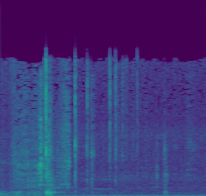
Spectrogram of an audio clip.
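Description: Steady low background hum of a large store, with one short light knock about half a second in.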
